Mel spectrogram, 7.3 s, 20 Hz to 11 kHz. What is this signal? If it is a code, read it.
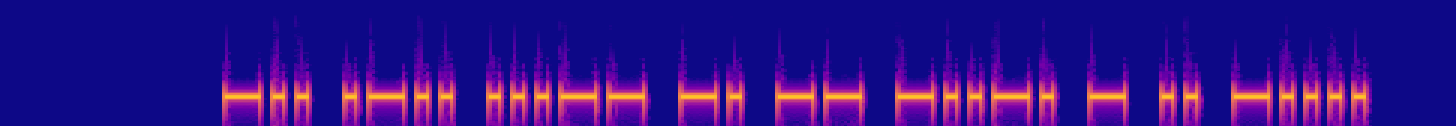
Morse code, heard as a keyed tone, about 21 wpm, 700 Hz. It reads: DL3NM/TI6
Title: Difficult Call Signs 20wpm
